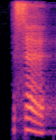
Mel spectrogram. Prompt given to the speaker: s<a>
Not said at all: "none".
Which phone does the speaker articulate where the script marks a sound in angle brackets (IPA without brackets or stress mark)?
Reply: æ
